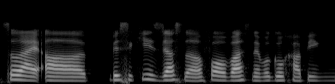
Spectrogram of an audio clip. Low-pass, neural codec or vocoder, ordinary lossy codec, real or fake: 7.2 kHz; codec, 24 kHz, 1.2 kbps, DualCodec; none; fake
